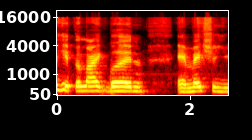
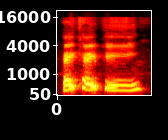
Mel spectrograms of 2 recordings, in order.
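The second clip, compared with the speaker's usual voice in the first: ordinary talk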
